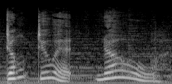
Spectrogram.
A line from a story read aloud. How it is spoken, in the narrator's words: the man cries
